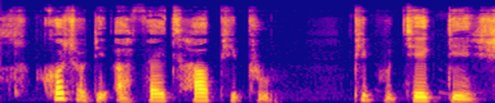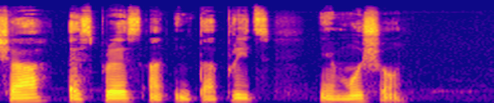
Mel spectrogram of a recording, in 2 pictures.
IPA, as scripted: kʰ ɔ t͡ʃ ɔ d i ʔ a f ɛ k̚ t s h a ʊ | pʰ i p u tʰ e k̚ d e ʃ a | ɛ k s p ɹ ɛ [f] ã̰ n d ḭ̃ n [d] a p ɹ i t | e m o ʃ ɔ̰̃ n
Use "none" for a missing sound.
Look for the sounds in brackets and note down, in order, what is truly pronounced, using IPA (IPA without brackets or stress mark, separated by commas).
s, t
